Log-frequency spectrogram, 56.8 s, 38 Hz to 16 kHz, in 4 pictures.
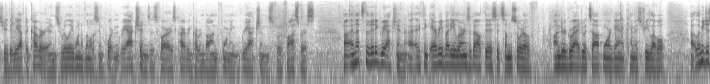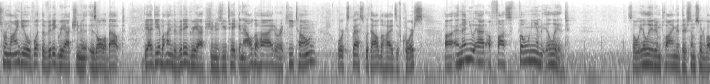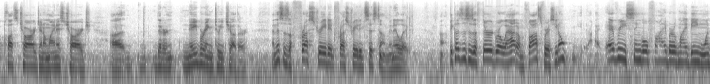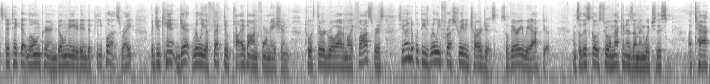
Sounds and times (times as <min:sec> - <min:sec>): Speech: 0:00.0 - 0:25.7, 0:26.8 - 0:56.8.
